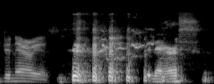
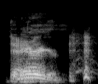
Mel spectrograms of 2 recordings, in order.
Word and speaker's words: Daenerys: Stop saying Daenerys. Daenerys. Say it right.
